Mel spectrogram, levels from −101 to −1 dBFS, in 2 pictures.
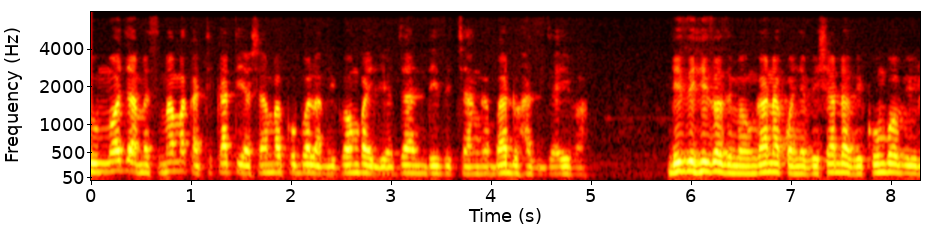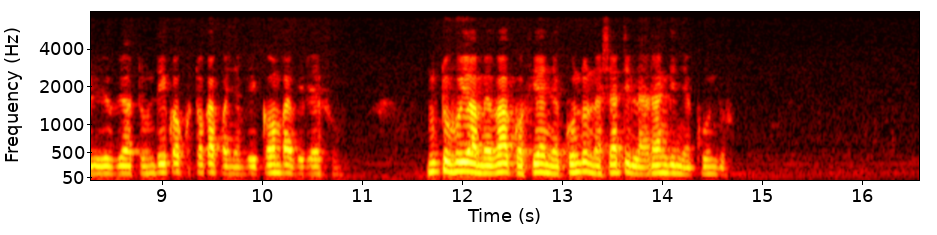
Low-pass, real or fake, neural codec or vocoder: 7.2 kHz; fake; vocoder, 44.1 kHz, 128 mel bands every 512 samples, BigVGAN v2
